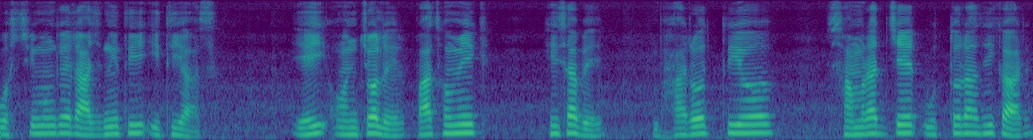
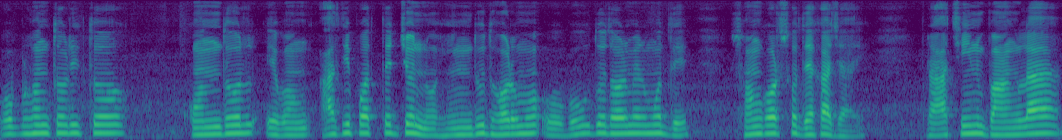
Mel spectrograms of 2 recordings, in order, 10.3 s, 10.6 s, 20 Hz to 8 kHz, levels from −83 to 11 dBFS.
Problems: none marked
